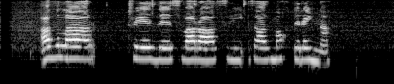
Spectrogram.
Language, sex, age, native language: Icelandic, male, 11, Icelandic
